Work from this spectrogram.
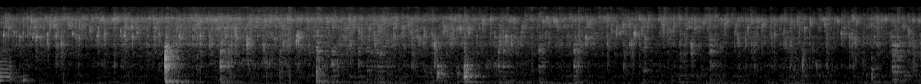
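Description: Onion and curry leaves frying in a pan for a homemade plantain stir-fry, a steady close sizzle with occasional sharp clinks and stirring scrapes throughout.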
